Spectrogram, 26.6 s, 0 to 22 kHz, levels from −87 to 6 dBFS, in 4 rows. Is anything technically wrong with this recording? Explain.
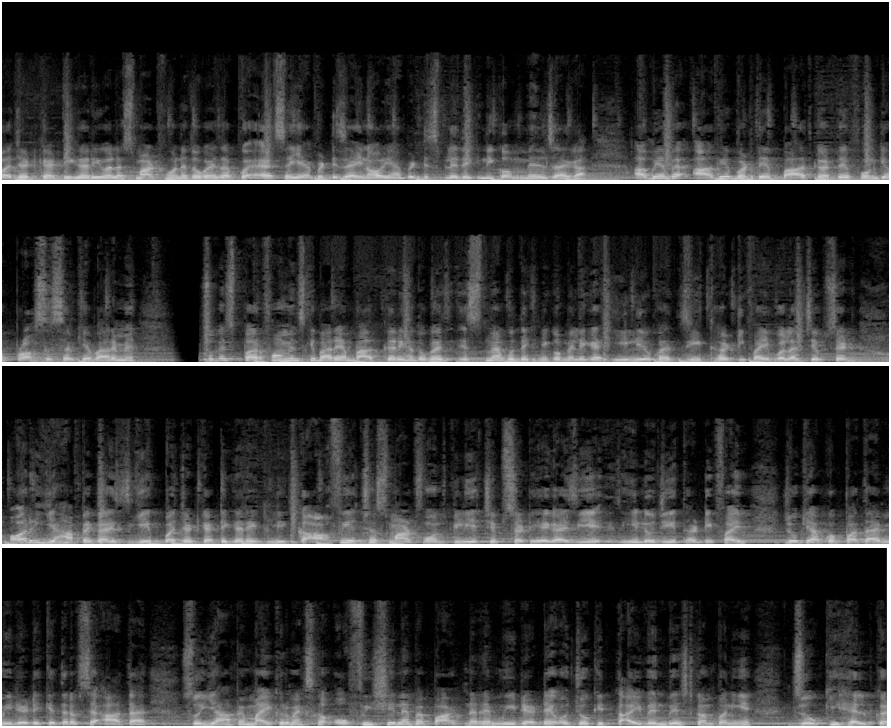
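Yes, there are four network faults.

From 7.93 to 8.15 s the audio stalls: the last sound carries on as a fading buzz or hiss, then about 120 ms of silence, before resuming where it stopped. This is likely a call audio freeze, where delayed packets emptied the jitter buffer and the receiver stretched out the last sound until they arrived.

Right after, at 8.19 to 8.22 s and 8.26 to 8.29 s, there are two brief smears. This is short concealed packet loss: about 20 ms of audio failed to arrive each time, and the receiver covered the gap by continuing the preceding sound before blending back in.

From 12.2 to 15.07 s the audio runs slightly fast, at about 106% speed with the pitch unchanged, so it sounds hurried. This is a jitter buffer speed-up. To reduce the extra buffered delay, the receiver removed many short pitch-period slices, about a fifth of a second in total.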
